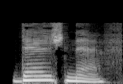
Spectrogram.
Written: dezhnev

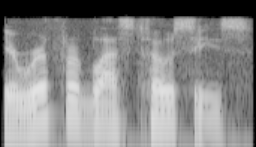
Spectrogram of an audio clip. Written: erythroblastoses

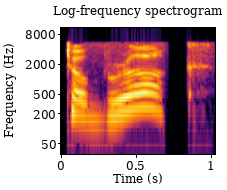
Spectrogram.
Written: Tobruk

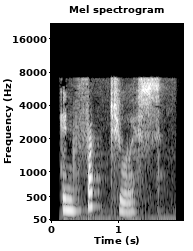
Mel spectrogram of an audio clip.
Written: infructuous

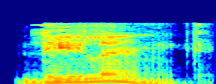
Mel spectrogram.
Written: delink

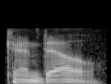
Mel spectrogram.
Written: Kandel

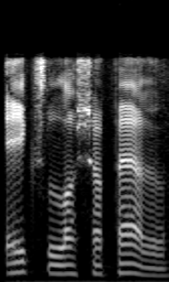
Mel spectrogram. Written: Aix-la-Chapelle

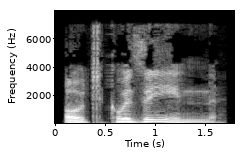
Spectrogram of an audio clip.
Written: haute cuisine

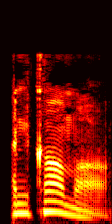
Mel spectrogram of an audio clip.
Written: nkomo

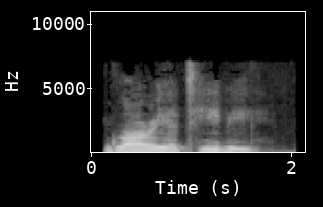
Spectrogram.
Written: Gloria tibi

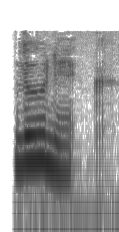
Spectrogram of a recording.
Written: lunik

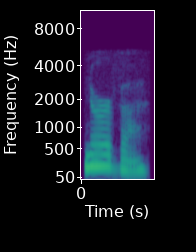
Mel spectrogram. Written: Nerva

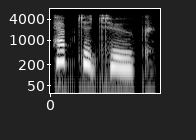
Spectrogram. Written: Heptateuch

